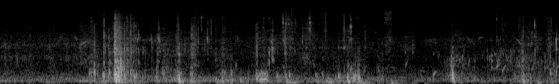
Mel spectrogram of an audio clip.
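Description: Oars of a small inflatable boat being worked: a sharp knock about a second in, then irregular splashes and clunks as the blades dip and the oars move in their locks while rowing gets under way.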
